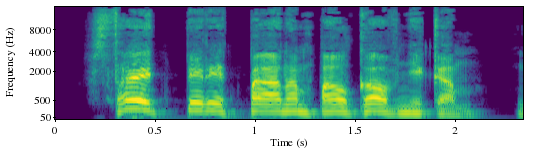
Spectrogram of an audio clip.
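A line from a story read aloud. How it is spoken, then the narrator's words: Loud barked command. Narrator (Russian): гаркнул Есаул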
